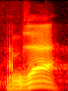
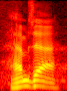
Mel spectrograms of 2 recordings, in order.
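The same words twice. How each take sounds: The two takes are said the same way.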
